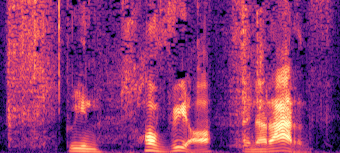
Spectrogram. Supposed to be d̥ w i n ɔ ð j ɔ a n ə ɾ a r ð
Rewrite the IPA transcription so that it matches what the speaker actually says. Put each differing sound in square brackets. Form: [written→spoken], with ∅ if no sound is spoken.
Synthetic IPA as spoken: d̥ w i n ɔ [ð→v] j ɔ [a→ə] n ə ɾ a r ð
